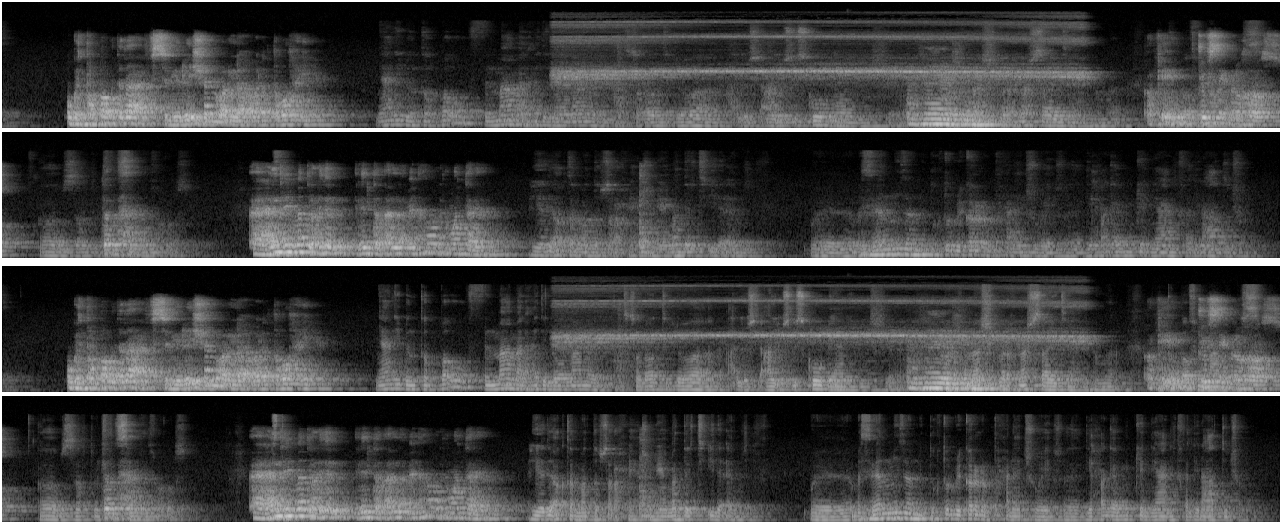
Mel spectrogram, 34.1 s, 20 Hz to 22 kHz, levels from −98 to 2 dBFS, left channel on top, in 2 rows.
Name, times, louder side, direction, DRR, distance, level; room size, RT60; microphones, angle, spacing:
voice 1, 0.9-4.3 12.1-13.1 15.2-17.1 18.4-18.8 20.3-23.6 25.5-25.6 28.5-29.3, left 1 dB, 20° left, -4 dB, 0.9 m, -30 dB
voice 2, 5.0-12.0 12.6-16.8 17.5-19.5 20.2-20.3 20.8-20.9 24.1-27.0 27.8-33.6, right 4 dB, 70° right, 3 dB, 0.4 m, -40 dB
sound 1, 7.3-14.5, left 1 dB, 50° left, 0.9 m, -40 dB
3.6 x 2.9 x 4.0 m, 1.4 s
head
